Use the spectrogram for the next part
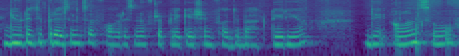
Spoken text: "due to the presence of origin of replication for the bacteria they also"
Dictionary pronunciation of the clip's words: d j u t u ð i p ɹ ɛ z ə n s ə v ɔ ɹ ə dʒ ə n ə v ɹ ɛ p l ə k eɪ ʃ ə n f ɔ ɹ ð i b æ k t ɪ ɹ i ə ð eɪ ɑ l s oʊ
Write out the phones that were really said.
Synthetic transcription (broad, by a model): d j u t u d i p ɹ ɛ z ə n s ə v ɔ ɹ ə z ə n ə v ɹ ɛ p l ə k eɪ ʃ ə n f ɔ ɹ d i b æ k t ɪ ɹ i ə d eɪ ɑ l s oʊ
